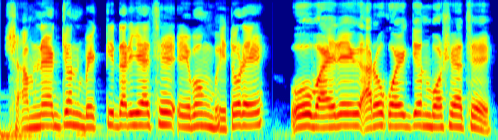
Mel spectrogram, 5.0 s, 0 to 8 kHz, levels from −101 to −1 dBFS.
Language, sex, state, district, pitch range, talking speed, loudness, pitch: Bengali, male, West Bengal, Cooch Behar, 195-220 Hz, 155 wpm, -14 LUFS, 215 Hz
